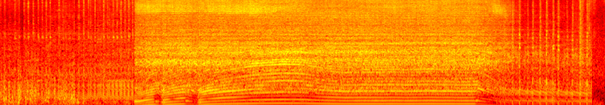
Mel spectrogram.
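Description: Ryobi chainsaw revving up twice about two seconds in, running steadily at speed, then winding down about eight seconds in. Crunching and rustling come before and after it.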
